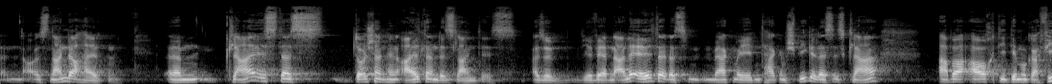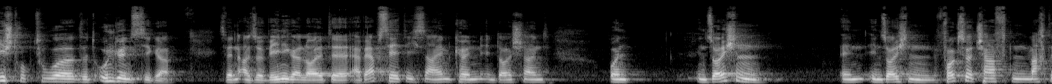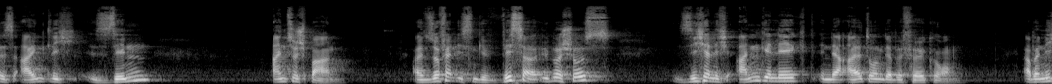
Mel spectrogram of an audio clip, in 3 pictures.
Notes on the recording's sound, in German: Filmen durften wir es auch und veröffentlichen es hier nun ungeschnitten. Im "Makerspace Tatcraft" im Frankfurter Osten aufgenommen.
